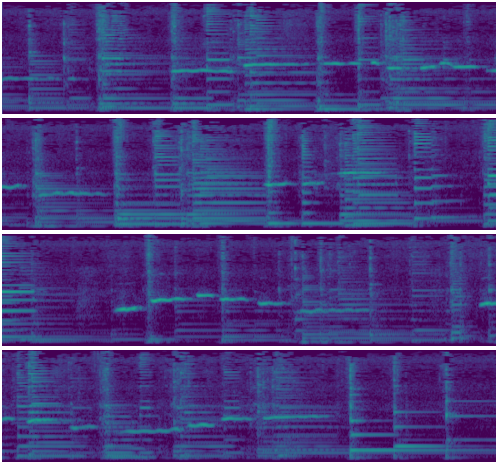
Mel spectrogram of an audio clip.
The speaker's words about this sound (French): Alors, écoutons un air que je vais plutôt siffler, parce qu'on arrive en sifflant à plus de justesse, surtout si on n'a pas une voix extraordinaire, comme c'est mon cas. Donc voici un chant.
